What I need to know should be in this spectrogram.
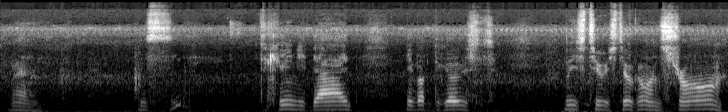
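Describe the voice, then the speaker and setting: In a relaxed tone, a man with a fairly high pitch speaks very slowly and in a monotone, flat intonation, leaving long, frequent pauses amid audible room echo. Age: 80s+. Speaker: home gardener. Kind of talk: casual garden tour vlog. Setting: outdoors in garden. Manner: relaxed, halting with fillers.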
